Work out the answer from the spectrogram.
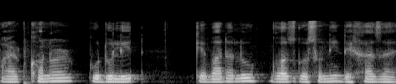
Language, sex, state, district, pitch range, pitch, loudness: Assamese, male, Assam, Kamrup Metropolitan, 125-135 Hz, 130 Hz, -17 LUFS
